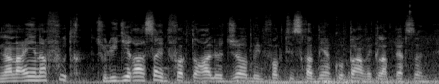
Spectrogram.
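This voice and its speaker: The man speaks at a fairly quick pace. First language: English (says he is mostly anglophone), also Darija (speaking French). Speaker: immigration advice youtuber. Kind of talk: casual advice monologue. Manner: hesitant, many fillers and repetitions.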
